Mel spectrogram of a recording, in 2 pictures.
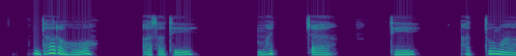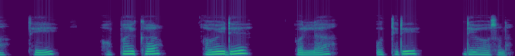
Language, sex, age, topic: Gamo, male, 36-49, government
